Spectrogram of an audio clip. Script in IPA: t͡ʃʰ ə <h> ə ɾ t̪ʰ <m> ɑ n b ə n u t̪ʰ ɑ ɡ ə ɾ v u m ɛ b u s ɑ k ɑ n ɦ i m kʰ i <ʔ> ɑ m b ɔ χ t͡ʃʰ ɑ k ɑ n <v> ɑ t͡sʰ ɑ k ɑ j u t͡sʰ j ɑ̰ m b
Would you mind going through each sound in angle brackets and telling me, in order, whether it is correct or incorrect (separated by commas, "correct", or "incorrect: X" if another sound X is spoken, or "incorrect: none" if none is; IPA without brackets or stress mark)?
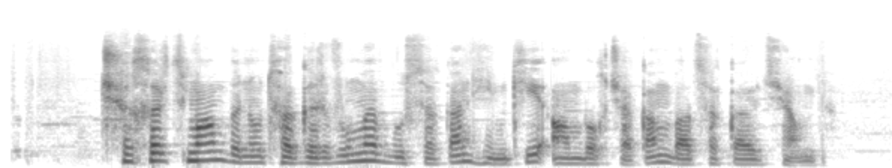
incorrect: χ, correct, correct, incorrect: b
